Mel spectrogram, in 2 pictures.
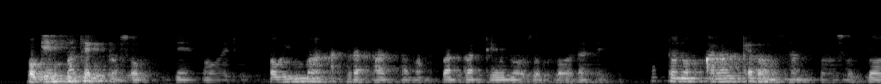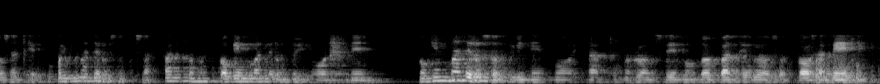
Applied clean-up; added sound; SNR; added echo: neural mask model DeepFilterNet 3.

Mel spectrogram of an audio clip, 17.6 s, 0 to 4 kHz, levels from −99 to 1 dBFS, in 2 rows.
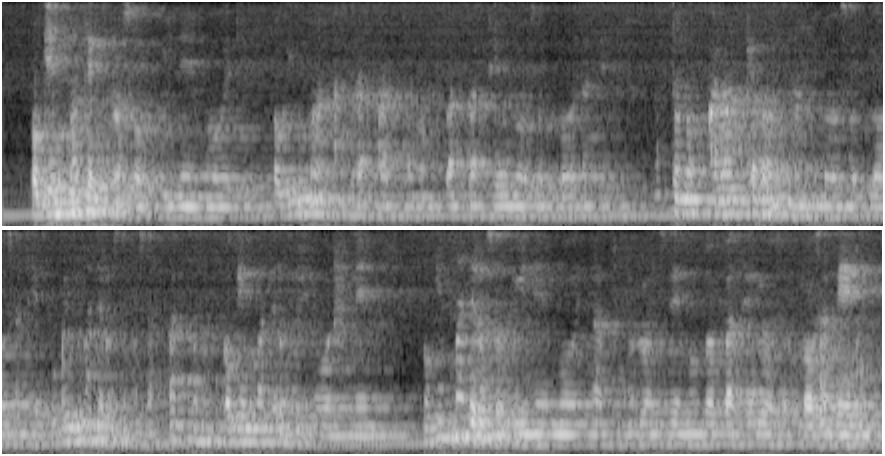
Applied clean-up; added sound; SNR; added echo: none; Mechanical fan; 16 dB; reverberation time 1.5 s.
